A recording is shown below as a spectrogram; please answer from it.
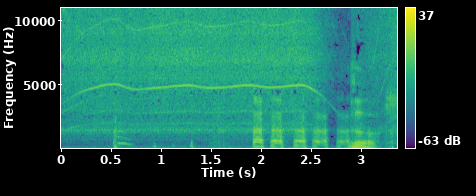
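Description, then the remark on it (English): A dentist's drill whirs with a thin, steady high-pitched whine that holds for about three seconds, while muffled voices murmur underneath toward the end. “The eerie sound of the dentist drill”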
